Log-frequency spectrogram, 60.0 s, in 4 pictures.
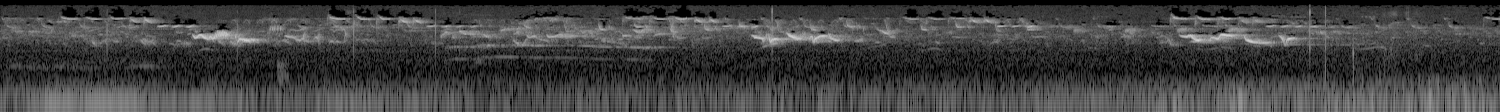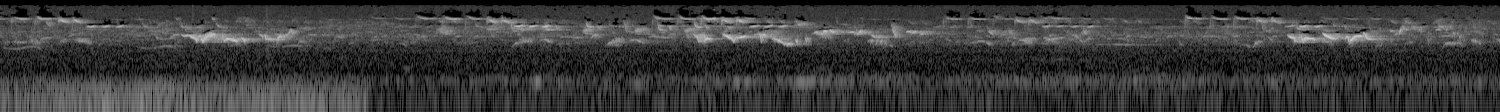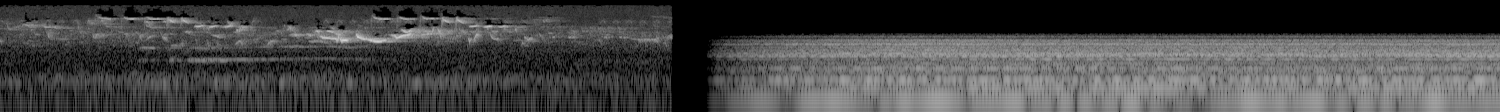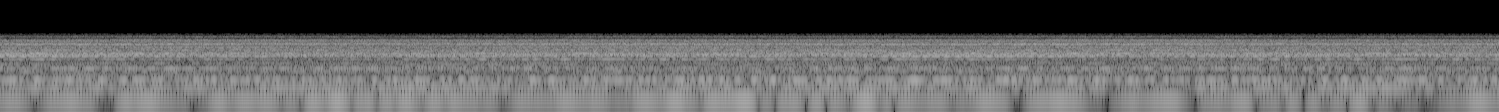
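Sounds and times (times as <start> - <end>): low rumble: 0.0 - 4.6, 5.4 - 18.8, 37.1 - 59.9.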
